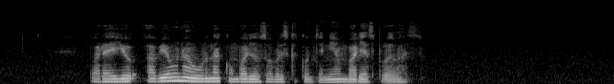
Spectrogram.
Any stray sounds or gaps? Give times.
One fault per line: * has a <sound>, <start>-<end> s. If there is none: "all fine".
all fine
